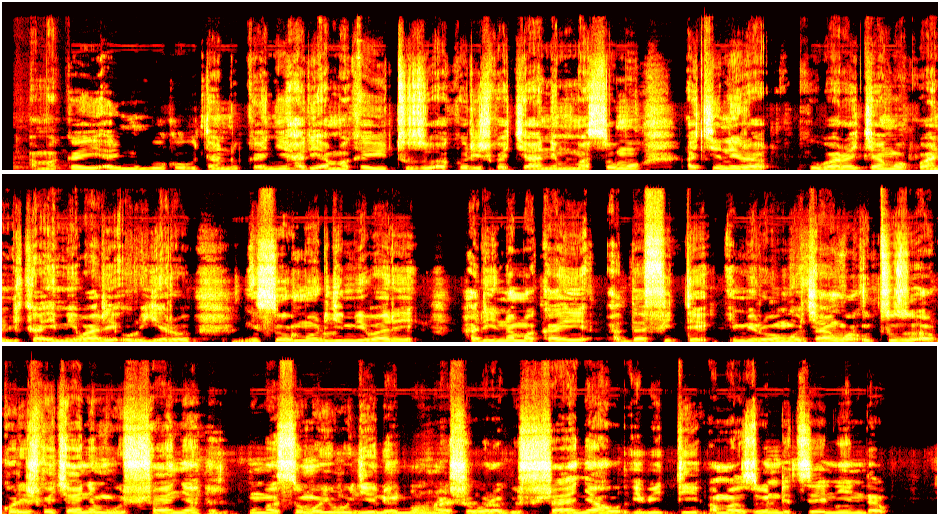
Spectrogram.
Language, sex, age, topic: Kinyarwanda, male, 18-24, education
